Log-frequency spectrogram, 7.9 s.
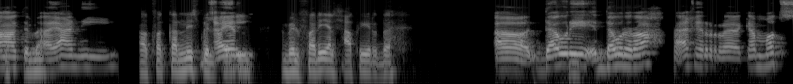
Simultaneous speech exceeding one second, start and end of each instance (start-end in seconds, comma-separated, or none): none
